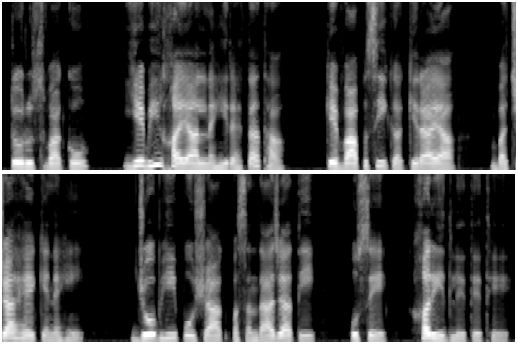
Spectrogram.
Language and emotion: Urdu, neutral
